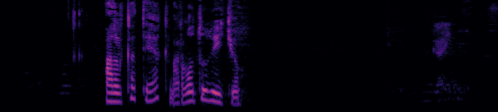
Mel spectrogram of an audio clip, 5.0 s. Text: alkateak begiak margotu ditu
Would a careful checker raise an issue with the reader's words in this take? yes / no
yes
